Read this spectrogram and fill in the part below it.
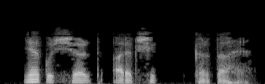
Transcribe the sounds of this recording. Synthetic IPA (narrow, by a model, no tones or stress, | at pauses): jɐɦkʊt͡ʃʰʃɐɾt̪ʰa̰ːɾʔəkʃɪt̪̚ | kɐɾt̪aɦɛ̰ː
